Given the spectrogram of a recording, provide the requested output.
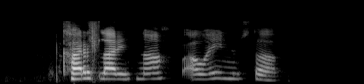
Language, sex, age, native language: Icelandic, male, 12, Icelandic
